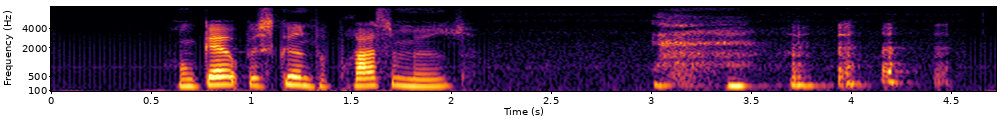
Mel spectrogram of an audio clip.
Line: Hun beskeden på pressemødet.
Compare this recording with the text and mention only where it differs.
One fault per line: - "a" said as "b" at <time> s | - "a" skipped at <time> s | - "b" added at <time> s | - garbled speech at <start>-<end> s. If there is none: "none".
- "gav" added at 0.7 s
